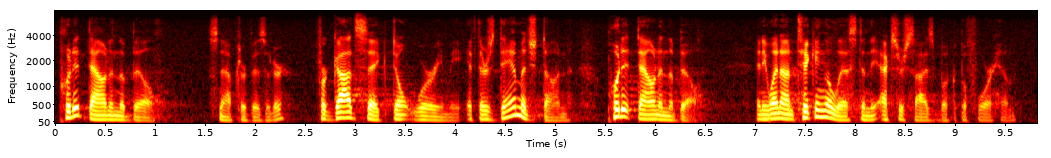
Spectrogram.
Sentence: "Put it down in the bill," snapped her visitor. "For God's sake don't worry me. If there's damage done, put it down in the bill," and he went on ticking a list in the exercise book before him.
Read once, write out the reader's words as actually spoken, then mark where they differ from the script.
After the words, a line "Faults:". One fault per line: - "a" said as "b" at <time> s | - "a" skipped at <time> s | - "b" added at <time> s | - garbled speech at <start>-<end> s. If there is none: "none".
"Put it down in the bill," snapped her visitor. "For God's sake don't worry me. If there's damage done, put it down in the bill," and he went on ticking a list in the exercise book before him.
Faults:
none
